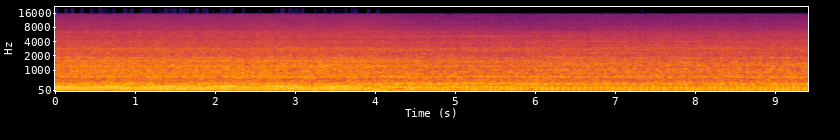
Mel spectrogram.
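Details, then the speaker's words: Kawasaki V-twin (FD590V family) on John Deere mower after replacing weak-spark ignition coil, plug caps and spark plugs: catches immediately and settles into smooth, even idle with no misfire; healthy start after repair, far better than before. "Now that is quite a difference. That's a lot bigger difference than I was anticipating."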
